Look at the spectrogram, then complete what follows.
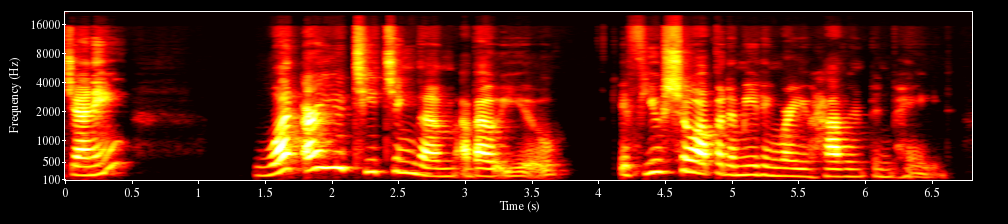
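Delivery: ordinary delivery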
